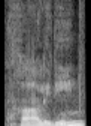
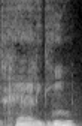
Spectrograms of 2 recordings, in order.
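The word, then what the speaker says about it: خَالِدِينَ: Khalidin, we don't pronounce it khalidin, but khalidin, kha, not kha. We give it tafkheem for three reasons. First, the letter kha is part of khussadat al-qidh letters, elevation letters, and tafkheem letters.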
